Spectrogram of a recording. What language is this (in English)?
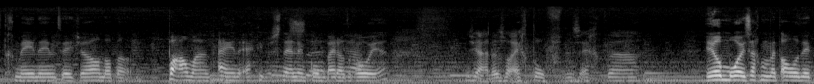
Dutch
